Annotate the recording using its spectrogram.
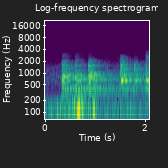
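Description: Solid steel diamond-plate sculpture tapped by hand three times, about half a second apart. Each tap sets the steel ringing with a steady bell-like tone that carries on between the taps.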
